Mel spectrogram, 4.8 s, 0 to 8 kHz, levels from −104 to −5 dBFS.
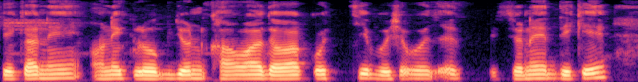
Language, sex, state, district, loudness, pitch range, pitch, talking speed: Bengali, male, West Bengal, Dakshin Dinajpur, -15 LUFS, 135-150 Hz, 145 Hz, 125 wpm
